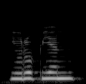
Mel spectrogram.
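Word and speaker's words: European: यूरोपियन, यहाँ पे ई है लेकिन इसका उच्चारण भी वाई जैसा है, तो यहाँ पे जो उच्चारण वाई, कॉन्सोनेंट वाई टाइप सा उच्चारण है, इसीलिए हम लोग इसके आगे ये लगाएंगे ए।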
